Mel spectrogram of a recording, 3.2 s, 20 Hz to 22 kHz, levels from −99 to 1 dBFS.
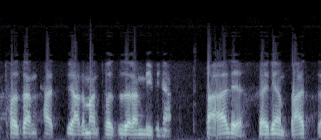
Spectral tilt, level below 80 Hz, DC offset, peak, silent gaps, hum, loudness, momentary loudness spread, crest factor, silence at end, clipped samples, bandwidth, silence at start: -7.5 dB/octave; -64 dBFS; under 0.1%; -12 dBFS; none; none; -28 LUFS; 7 LU; 16 dB; 0 s; under 0.1%; 8.2 kHz; 0 s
